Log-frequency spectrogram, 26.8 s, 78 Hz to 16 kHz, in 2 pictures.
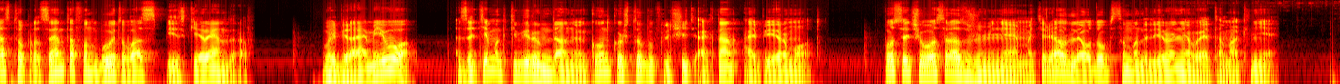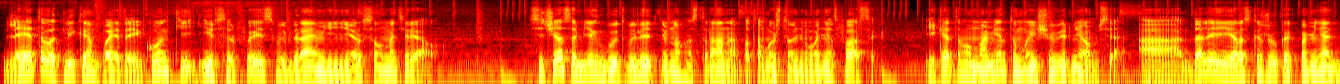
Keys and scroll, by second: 0.2 ctrl+alt+d, 5.6 ctrl+alt+d, 14.3 ctrl+alt+d, 16.7 ctrl+alt+d.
